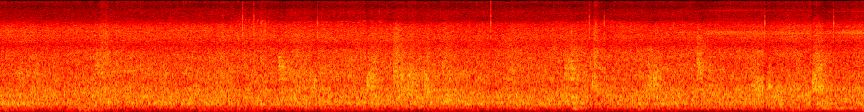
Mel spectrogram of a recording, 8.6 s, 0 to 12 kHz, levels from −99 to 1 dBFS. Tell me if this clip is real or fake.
real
